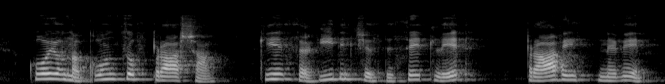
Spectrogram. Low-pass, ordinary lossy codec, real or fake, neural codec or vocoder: none; none; fake; vocoder, 22.05 kHz, 80 mel bands, HiFi-GAN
